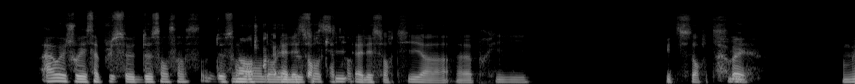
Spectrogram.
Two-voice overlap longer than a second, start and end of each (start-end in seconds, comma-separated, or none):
2.3-3.6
